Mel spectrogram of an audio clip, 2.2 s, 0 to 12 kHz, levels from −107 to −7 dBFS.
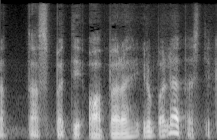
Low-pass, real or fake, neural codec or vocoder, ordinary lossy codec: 10.8 kHz; fake; codec, 24 kHz, 0.9 kbps, DualCodec; MP3, 64 kbps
